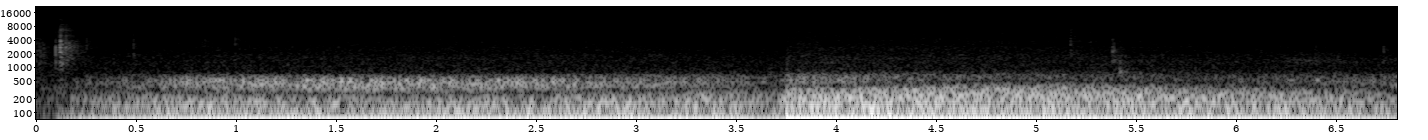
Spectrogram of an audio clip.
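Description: Designed dark atmosphere of a grim living space, a heavy continuous low rumble treated with modulation, flanger, bitcrushing shaper, delay and reverb, which cuts out and swells back in about halfway through.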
